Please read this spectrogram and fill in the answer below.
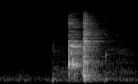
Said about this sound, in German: Nehme jetzt das gleiche Heferl und fülle das zweimal mit Wasser auf. Bis fast ganz oben hin. Gehe zum Topf, mein mittelgroßer Topf, nehme den Deckel ab und gebe das Wasser in den Topf.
